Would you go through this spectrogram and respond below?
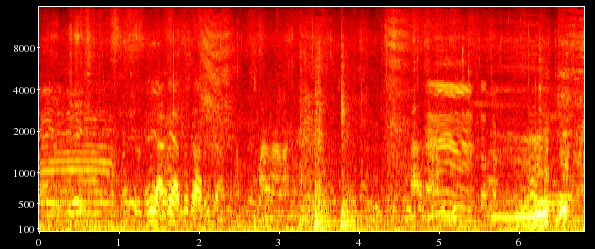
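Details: Very large cattle in Indonesia, sold on arrival: a low drawn-out moo, rising slightly, near the end, with people talking earlier and throughout.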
